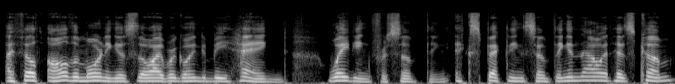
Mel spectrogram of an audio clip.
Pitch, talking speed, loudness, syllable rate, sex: 150 Hz, 205 wpm, -17 LUFS, 5.3 syllables/s, male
